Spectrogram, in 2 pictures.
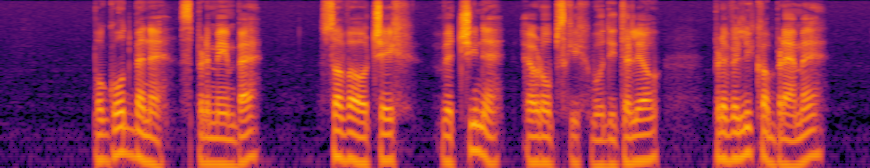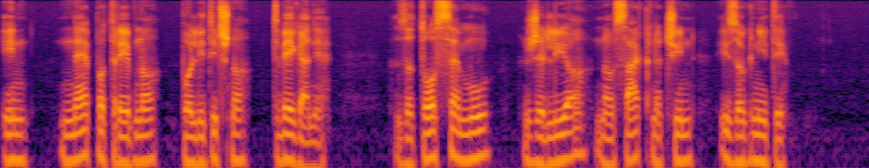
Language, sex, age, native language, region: Slovenian, male, 18-29, Slovenian, Central Slovenia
